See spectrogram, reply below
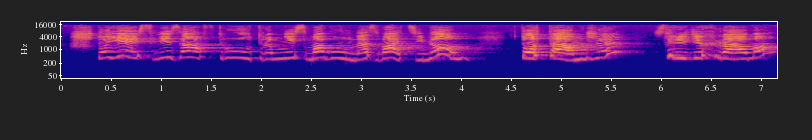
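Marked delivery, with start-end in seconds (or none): none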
